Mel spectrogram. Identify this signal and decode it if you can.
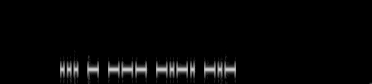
Morse code, heard as a keyed tone, about 36 wpm, 700 Hz. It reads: STOCK
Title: Five Letter Words - 35wpm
